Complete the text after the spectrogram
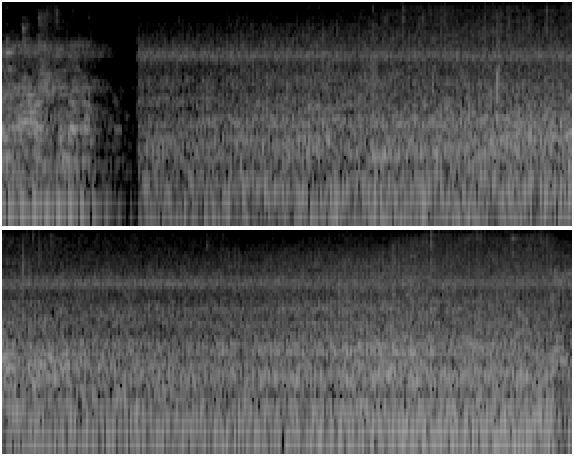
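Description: Car engines hum as vehicles drive slowly past.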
